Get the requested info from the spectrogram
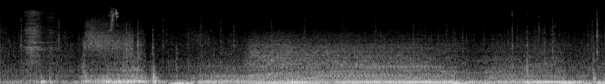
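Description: Car engine revving hard as the manual car launches from the lights, briefly once about a second in, then held at high revs for several seconds with the tyres spinning on the wet road: an accidental burnout.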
